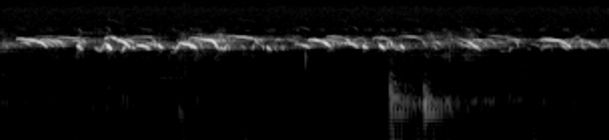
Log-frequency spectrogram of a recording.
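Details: Colourful chicks chirp in quick, shrill, slurred notes almost without a break, with a low knock just after the halfway point.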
